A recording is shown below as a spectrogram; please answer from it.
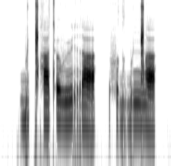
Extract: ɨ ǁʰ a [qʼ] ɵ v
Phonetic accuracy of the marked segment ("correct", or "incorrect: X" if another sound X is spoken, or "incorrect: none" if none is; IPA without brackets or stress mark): incorrect: tʼ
